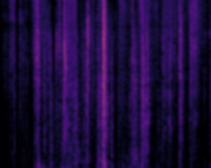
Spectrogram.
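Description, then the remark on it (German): Paper crinkles and rustles in a run of quick, uneven bursts, with one sharper crackle in the middle, like a sheet being unfolded and handled, as paper is taken out of a package. “Dann ist da noch was aus Papier drin.”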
